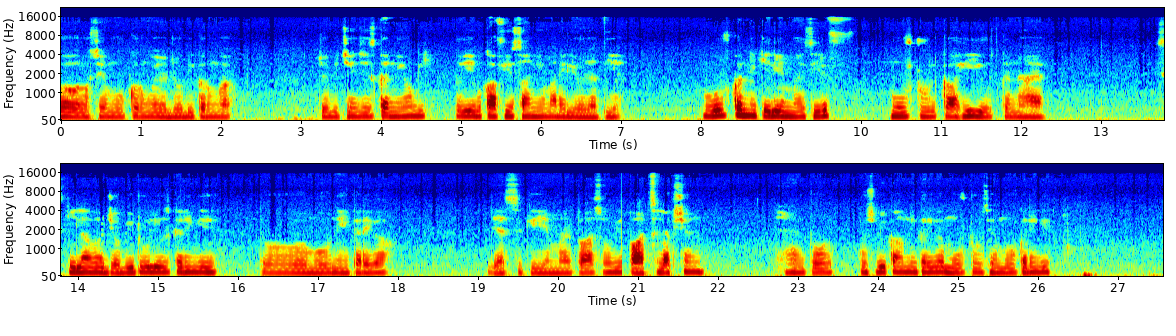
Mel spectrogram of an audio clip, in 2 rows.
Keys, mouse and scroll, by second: 2.1 ctrl+z, 7.5 alt+scroll up 1, 7.7 click, 12.2-20.7 drag, 22.3-27.5 drag.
